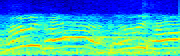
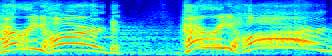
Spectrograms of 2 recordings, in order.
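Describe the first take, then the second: First: High urgent yell to sweep; curling skip yelling. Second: High loud sweeping shout; curling skip yelling. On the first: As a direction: shout at the sweepers. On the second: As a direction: yell it down the ice. Reporter echoes sweep call shouting. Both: Real, not acted.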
